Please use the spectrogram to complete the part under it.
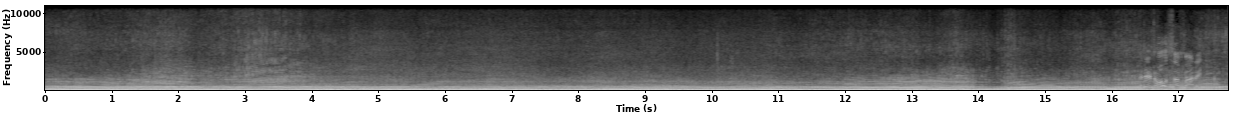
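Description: An off-road vehicle's engine rumbles and revs up and down as it crawls over rocks nearby.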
